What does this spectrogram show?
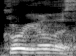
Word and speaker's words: Coriolis: Rhymes with aurora borealis. Is that right? No, it doesn't really rhyme. Kind of. Anyway, Coriolis, that's the mythological toilet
